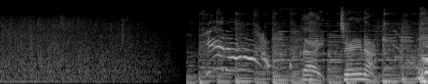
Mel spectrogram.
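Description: Steady rain falling, fading away over the first two seconds. After a moment of silence it gives way to bright music with swooping, sliding notes.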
